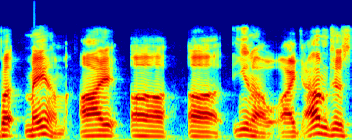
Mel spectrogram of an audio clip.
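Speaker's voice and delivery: ordinary talk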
